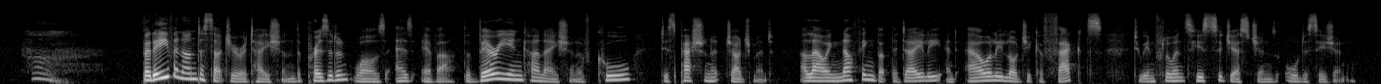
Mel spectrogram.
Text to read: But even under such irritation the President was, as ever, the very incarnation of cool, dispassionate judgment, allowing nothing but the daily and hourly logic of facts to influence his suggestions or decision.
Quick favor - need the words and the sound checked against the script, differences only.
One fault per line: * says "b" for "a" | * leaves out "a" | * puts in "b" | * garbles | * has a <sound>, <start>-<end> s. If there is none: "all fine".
* has a sigh, 0.2-1.1 s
